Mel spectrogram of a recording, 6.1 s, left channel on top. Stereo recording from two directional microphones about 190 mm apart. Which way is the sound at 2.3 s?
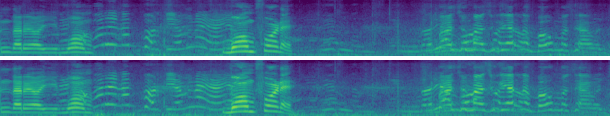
10° left (ahead or behind).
